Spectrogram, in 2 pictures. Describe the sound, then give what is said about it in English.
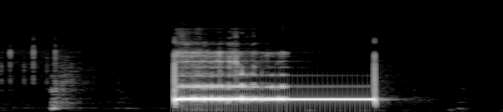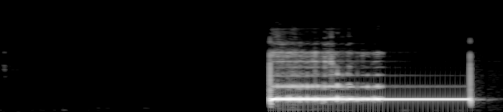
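A phone ringback tone purrs twice while calling a DJ friend, each steady two-second buzz separated by a long silent pause, clear with no voices over it. “I'm not a DJ, but many of my friends are DJs, so maybe I should call one of my DJ friends.”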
